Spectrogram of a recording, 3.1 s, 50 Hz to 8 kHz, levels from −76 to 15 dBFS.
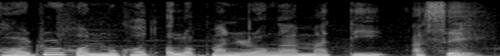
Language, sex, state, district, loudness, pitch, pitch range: Assamese, female, Assam, Sonitpur, -13 LUFS, 205 Hz, 200-225 Hz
